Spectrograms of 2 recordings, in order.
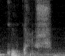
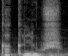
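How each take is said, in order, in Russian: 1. Ударение на первом слоге. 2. Ударение на последнем слоге. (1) "не «коклюш»" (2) "единственно правильной признается форма «коклюш»"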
